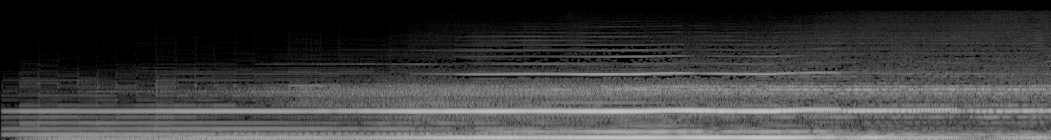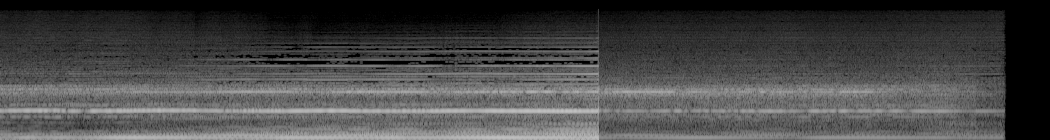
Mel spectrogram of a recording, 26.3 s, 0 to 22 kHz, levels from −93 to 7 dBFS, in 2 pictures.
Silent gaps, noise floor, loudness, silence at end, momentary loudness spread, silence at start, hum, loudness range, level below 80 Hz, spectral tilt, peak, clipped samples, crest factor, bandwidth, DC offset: none; -48 dBFS; -24 LUFS; 0.55 s; 16 LU; 0.05 s; none; 12 LU; -32 dBFS; -6.5 dB/octave; -10 dBFS; under 0.1%; 14 dB; 8.4 kHz; under 0.1%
